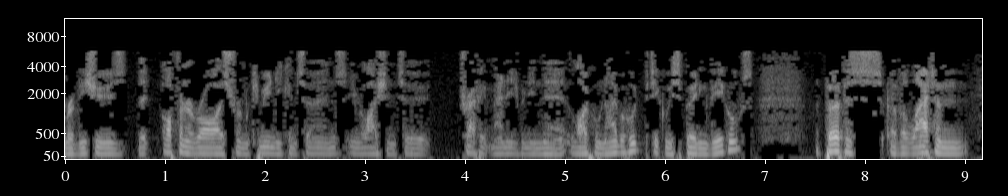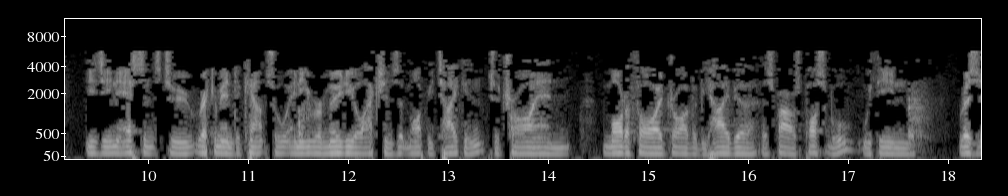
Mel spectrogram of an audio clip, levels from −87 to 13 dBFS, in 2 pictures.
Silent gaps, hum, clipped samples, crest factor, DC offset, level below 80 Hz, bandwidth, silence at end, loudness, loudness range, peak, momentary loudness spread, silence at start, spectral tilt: none; none; under 0.1%; 24 dB; under 0.1%; -44 dBFS; 6 kHz; 0 s; -27 LUFS; 6 LU; -4 dBFS; 12 LU; 0 s; -6 dB/octave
